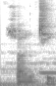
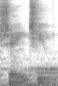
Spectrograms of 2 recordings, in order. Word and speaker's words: Shang-Chi: Shang-Chi, I think is how they pronounce it, actually.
